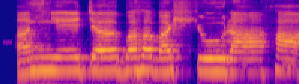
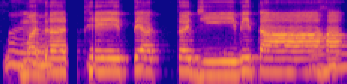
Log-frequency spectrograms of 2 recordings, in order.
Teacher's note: विसर्ग को हा बोलिए, हा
